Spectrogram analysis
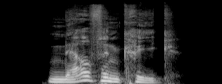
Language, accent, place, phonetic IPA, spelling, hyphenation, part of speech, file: German, Germany, Berlin, [ˈnɛʁfənˌkʁiːk], Nervenkrieg, Ner‧ven‧krieg, noun, De-Nervenkrieg.ogg
- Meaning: war of nerves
